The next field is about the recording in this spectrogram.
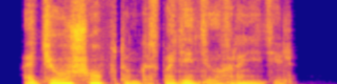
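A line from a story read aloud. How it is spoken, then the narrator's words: Drummer whispering a question. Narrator (Russian): Спросил также шепотом барабанщик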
